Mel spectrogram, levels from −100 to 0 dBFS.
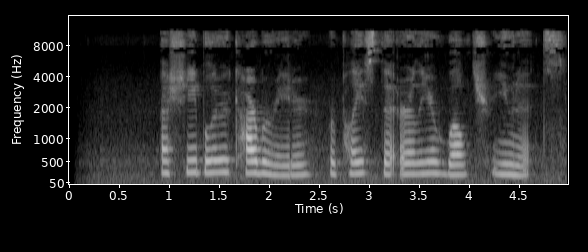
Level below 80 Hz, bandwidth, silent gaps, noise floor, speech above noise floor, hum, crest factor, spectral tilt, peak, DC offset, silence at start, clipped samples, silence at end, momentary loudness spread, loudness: -70 dBFS; 11.5 kHz; none; -64 dBFS; 30 dB; none; 22 dB; -3.5 dB/octave; -14 dBFS; under 0.1%; 0.9 s; under 0.1%; 0.05 s; 10 LU; -34 LUFS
